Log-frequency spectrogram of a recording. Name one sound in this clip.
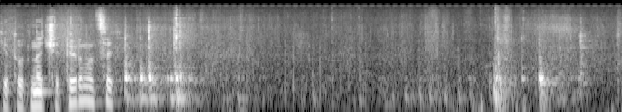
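A hand tool clicks as it turns a bolt.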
